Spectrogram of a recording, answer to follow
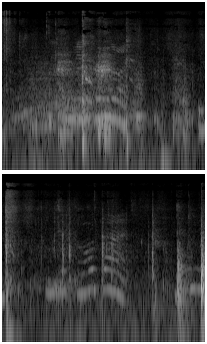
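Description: Young children's voices talking quietly, with a few short sharp clicks.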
